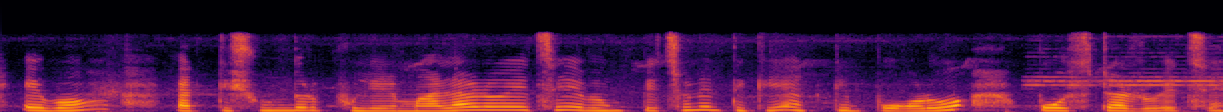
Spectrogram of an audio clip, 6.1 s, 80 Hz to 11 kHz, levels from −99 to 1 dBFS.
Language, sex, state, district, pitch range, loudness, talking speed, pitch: Bengali, female, West Bengal, Dakshin Dinajpur, 255-310 Hz, -28 LUFS, 125 wpm, 275 Hz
